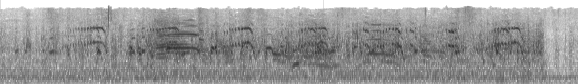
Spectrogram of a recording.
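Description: Harsh, repeated squawks from several rockhopper penguins clash in a frantic, overlapping brawl as a male fights off chick snatchers to protect his chick, loud and raucous throughout with a steady rough background hiss, ending abruptly.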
